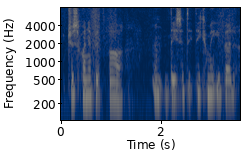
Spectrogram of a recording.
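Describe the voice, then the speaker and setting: A gentle woman speaks in a consoling way, as an actress plays her. Her voice is high and stays on an even level. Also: a little fast, slight background noise, close to an everyday voice.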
